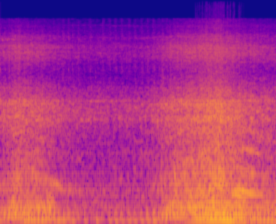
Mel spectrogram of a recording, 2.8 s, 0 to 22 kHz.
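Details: Honda Vario 150 scooter, previously dead and not starting, after throttle body service and ECU reset with idle set around 1600 rpm, AFR target 14.67 reached: idle then a clean throttle blip rising and falling smoothly, no misfire; normal revving.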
